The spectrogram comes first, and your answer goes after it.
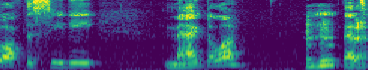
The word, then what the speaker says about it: Magdala: It's number 2 off the CD, Magdala. That's how you say it, correct? All right. It's number 2. It's Magdala off of the new CD, Two Steps from the Road.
